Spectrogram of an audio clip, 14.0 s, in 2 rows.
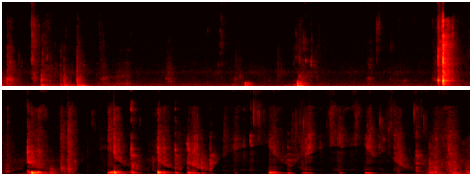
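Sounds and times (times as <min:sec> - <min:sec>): wet chewing: 0:00.1 - 0:00.8, 0:05.4 - 0:14.0.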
